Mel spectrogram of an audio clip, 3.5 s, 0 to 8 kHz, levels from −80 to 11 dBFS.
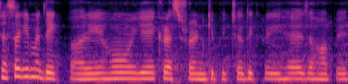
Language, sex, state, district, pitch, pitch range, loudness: Hindi, female, Bihar, Katihar, 200 Hz, 195-210 Hz, -17 LUFS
